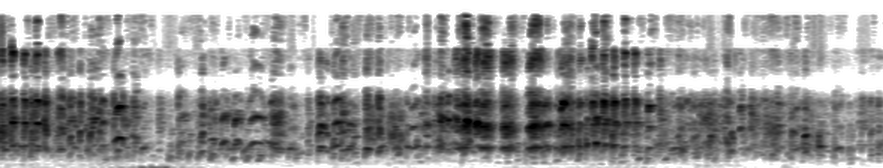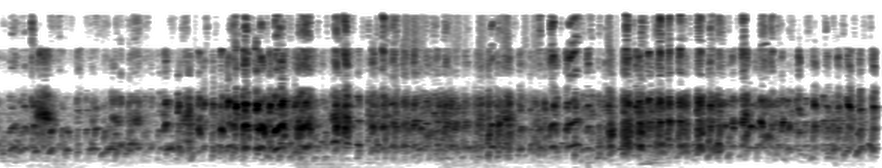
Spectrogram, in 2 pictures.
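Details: Budgerigars kept as a colony in an aviary, a dense, continuous mass of high chirps, twitters and warbles overlapping without pause, with a few brief low thumps early on.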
